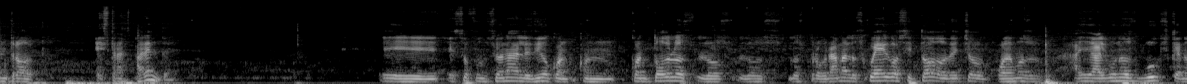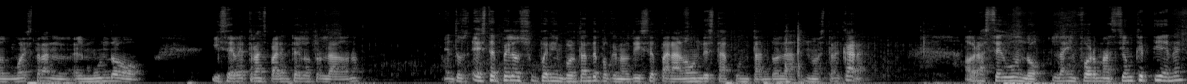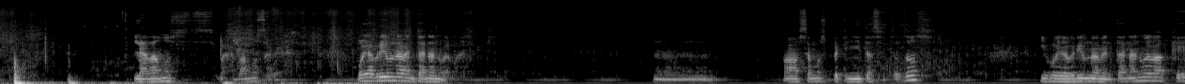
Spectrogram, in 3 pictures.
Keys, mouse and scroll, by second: 0.0-0.4 typing, 1.7 typing, 5.1 typing, 11.4 alt+Tab, 12.2 alt+Tab, 15.5 middle click, 16.5 scroll up 1, 17.1 middle click, 17.9 scroll down 1, 20.3 middle click, 23.9 scroll down 1, 24.5 middle click, 32.2 click, 34.4 right click.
